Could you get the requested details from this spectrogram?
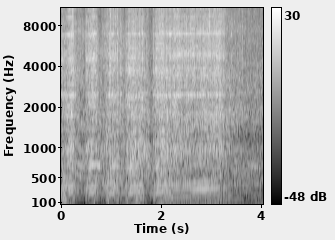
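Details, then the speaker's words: Peugeot Speedfight two-stroke scooter that wouldn't start (wrong stator coil fitted, fuel filter work), cold workshop: electric start fails, kick start catches at once with smoke, buzzy note rising then easing to an even idle; runs fine. "Well, that's kick start. That's not bad at all, is it?"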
